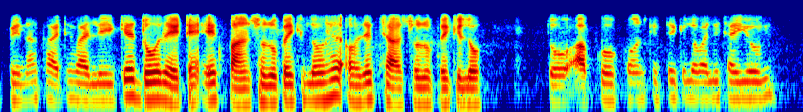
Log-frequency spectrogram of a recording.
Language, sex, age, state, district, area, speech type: Urdu, male, 18-30, Uttar Pradesh, Ghaziabad, rural, conversation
